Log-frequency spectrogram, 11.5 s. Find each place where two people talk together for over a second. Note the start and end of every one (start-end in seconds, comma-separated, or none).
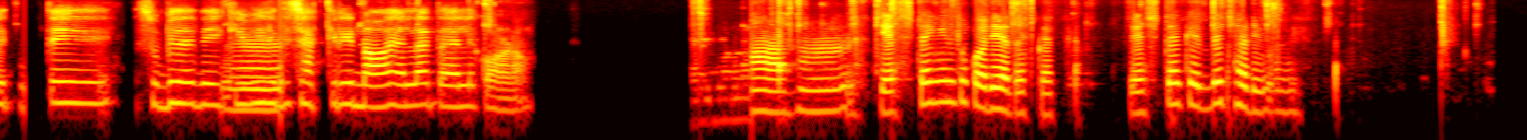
none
